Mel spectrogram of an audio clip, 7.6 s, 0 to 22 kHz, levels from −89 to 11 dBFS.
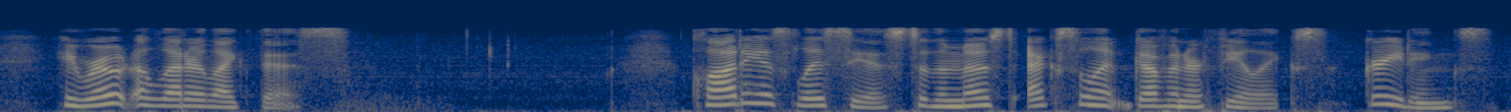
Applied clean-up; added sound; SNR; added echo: none; none; none; none.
